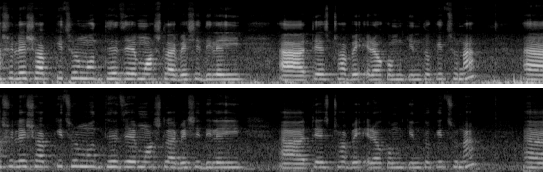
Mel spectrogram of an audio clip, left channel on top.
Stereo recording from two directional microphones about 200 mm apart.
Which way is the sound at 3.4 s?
5° left (ahead or behind).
